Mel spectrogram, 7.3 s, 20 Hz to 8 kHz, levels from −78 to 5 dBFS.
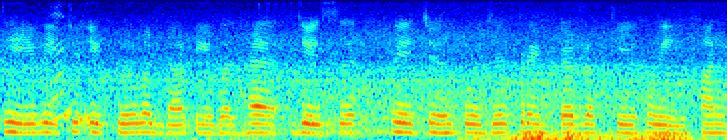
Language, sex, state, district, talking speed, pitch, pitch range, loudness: Punjabi, female, Punjab, Kapurthala, 105 wpm, 185 Hz, 180-190 Hz, -17 LUFS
